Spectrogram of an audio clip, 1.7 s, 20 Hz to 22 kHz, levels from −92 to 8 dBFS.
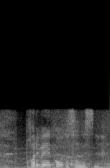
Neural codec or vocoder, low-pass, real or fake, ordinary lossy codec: codec, 16 kHz, 6 kbps, DAC; none; fake; none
